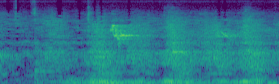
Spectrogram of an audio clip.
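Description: Birds chirping: a few short, high chirps from about a second in, over a low rumbling noise.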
